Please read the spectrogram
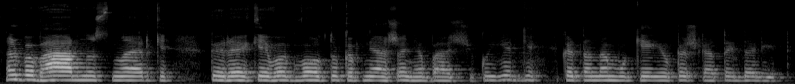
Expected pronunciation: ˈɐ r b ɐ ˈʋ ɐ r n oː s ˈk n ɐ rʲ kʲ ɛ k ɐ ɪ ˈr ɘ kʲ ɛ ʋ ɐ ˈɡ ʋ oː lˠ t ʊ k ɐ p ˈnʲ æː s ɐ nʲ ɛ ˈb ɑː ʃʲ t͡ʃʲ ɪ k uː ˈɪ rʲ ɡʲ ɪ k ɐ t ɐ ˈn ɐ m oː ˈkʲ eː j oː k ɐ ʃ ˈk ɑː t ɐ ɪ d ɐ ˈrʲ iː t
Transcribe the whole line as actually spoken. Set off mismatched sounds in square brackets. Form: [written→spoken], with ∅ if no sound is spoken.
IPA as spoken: ˈɐ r b ɐ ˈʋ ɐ r n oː s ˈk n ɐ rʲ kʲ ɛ k ɐ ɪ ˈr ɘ kʲ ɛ ʋ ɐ ˈɡ ʋ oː lˠ t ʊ k ɐ p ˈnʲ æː [s→ʃ] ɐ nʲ ɛ ˈb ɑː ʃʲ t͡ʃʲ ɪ k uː ˈɪ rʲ ɡʲ ɪ k ɐ t ɐ ˈn ɐ m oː ˈkʲ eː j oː k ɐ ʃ ˈk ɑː t ɐ ɪ d ɐ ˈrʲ iː t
